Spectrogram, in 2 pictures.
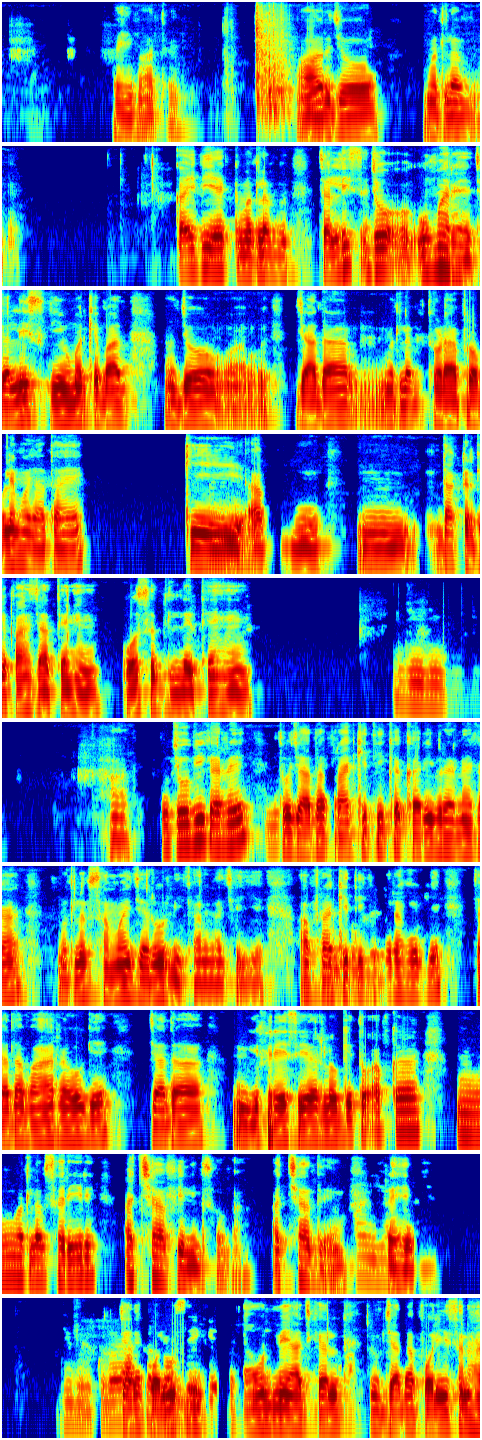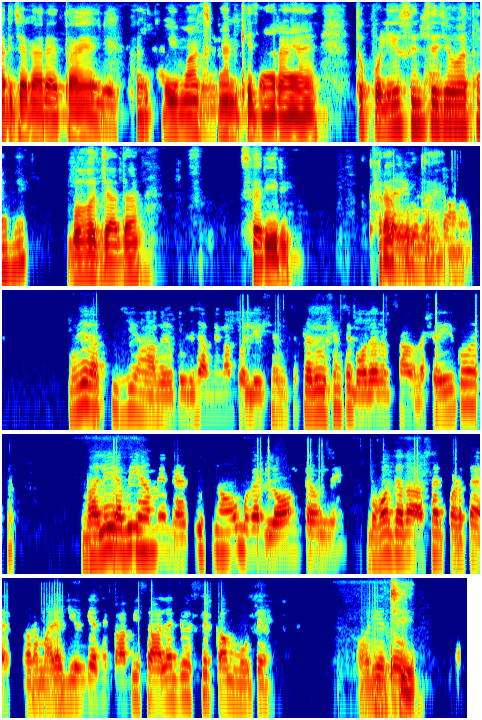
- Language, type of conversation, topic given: Hindi, unstructured, आप अपनी सेहत का ख्याल कैसे रखते हैं?
- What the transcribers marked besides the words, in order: static; other background noise; distorted speech; tapping; in English: "प्रॉब्लम"; in English: "फ्रेश एयर"; in English: "फ़ीलिंग्स"; in English: "पॉल्यूशन"; in English: "पॉल्यूशन"; in English: "पॉल्यूशन"; in English: "मास्क"; in English: "पॉल्यूशन"; in English: "पॉल्यूशन"; in English: "लॉन्ग टर्म"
